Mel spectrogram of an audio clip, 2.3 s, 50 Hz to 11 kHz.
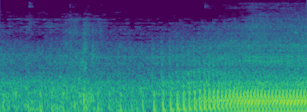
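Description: Honda Grom's single-cylinder 125 cc engine, with a loud exhaust, running at low revs. About a second and a half in, the revs rise as the bike accelerates.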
